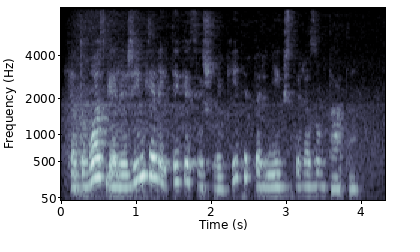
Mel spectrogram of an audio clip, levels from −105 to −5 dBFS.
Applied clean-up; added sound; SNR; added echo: none; none; none; none.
